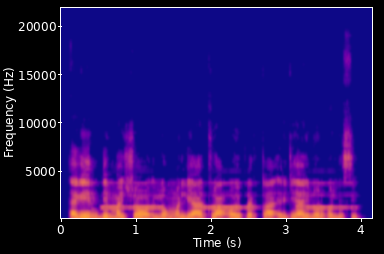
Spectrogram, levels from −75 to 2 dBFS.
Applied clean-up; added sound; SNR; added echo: neural mask model RNNoise.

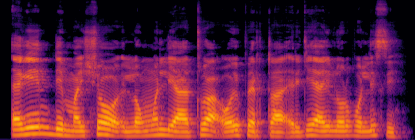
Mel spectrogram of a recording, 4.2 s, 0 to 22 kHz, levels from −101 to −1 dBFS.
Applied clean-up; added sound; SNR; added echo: neural mask model Resemble Enhance denoiser.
